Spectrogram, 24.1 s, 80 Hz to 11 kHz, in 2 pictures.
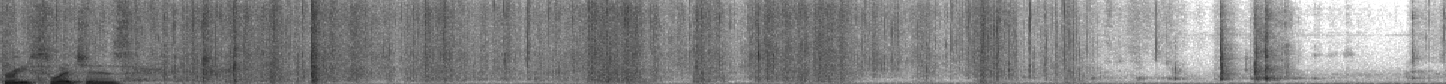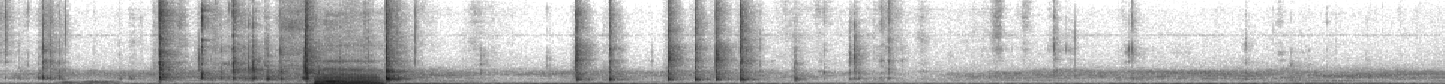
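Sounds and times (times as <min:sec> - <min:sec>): packaging crinkling: 0:00.0 - 0:09.8.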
